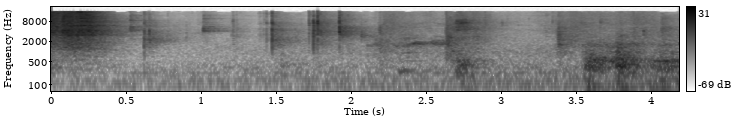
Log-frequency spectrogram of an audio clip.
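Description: Cooked lobster shell being cracked and pulled apart by hand: a brief crackle, then a scatter of short, sharp cracks and clicks. A louder, low sound comes near the end.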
